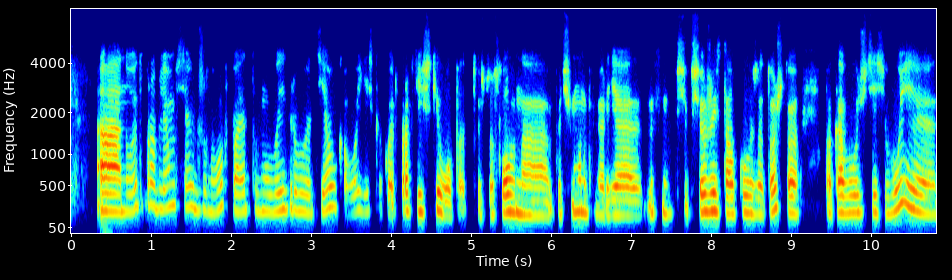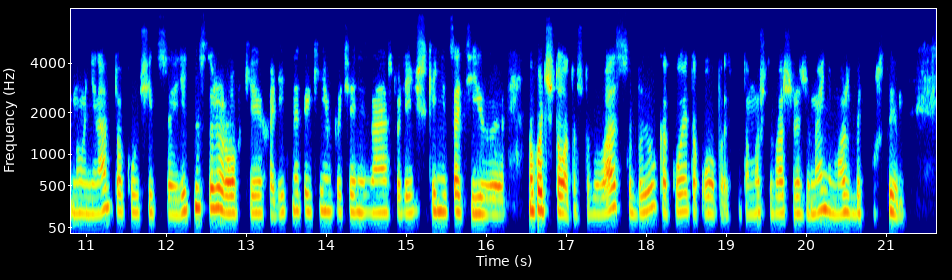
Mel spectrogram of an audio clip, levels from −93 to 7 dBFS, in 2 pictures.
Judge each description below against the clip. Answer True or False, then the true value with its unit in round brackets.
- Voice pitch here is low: False (190 Hz)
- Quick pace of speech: True (185 wpm)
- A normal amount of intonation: False (2.1 semitones)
